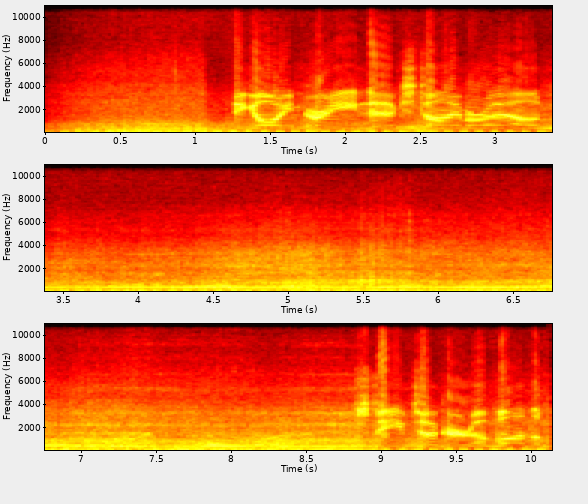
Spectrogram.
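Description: Engines of a field of four-cylinder mini stock race cars running together as the cars roll past at pace speed, a steady dense engine drone. One engine note sags slowly in pitch through the middle.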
